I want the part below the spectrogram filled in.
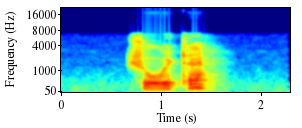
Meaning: inflection of schulen: 1. first/third-person singular preterite 2. first/third-person singular subjunctive II
- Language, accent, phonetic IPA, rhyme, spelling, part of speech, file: German, Austria, [ˈʃuːltə], -uːltə, schulte, verb, De-at-schulte.ogg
